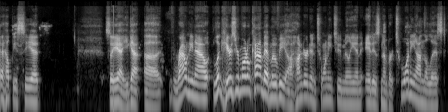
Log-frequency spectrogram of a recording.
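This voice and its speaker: A man's voice: mid-range voice, a bit bright, no echo. A man hosting a live-streamed panel, chatting casually, joking and quizzing the others.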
